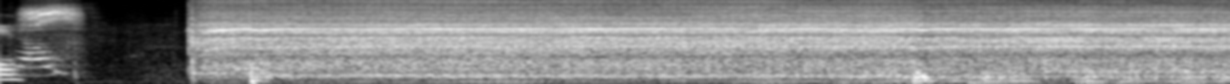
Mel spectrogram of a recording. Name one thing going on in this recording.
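A power drill whirs steadily, drilling into plastic.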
